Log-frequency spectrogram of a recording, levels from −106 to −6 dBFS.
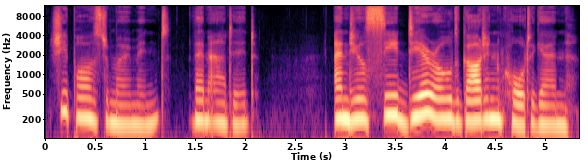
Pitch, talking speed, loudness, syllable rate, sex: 195 Hz, 145 wpm, -17 LUFS, 4.4 syllables/s, female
